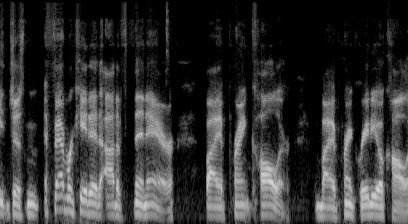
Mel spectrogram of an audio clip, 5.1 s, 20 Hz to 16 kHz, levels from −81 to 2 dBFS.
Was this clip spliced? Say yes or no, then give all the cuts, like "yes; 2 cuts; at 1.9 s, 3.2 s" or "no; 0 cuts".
yes; 1 cut; at 3.9 s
